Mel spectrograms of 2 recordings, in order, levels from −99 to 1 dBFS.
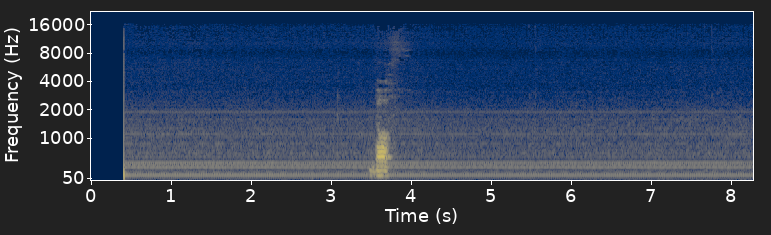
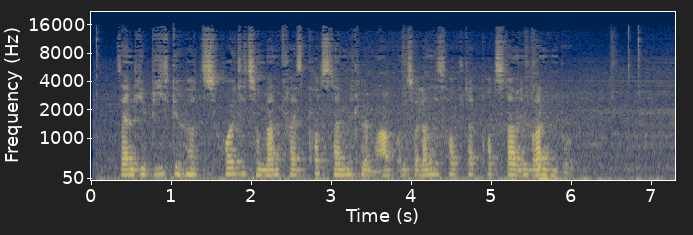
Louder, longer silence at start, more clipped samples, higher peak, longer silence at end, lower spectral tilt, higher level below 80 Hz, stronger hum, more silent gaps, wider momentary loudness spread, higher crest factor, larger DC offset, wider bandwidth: second, -31 LUFS vs -24 LUFS; first, 0.4 s vs 0.05 s; neither; second, -10 dBFS vs -4 dBFS; about the same, 0 s vs 0 s; first, -7.5 dB/octave vs -4.5 dB/octave; second, -58 dBFS vs -38 dBFS; neither; neither; second, 16 LU vs 21 LU; first, 26 dB vs 20 dB; neither; about the same, 16 kHz vs 16 kHz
